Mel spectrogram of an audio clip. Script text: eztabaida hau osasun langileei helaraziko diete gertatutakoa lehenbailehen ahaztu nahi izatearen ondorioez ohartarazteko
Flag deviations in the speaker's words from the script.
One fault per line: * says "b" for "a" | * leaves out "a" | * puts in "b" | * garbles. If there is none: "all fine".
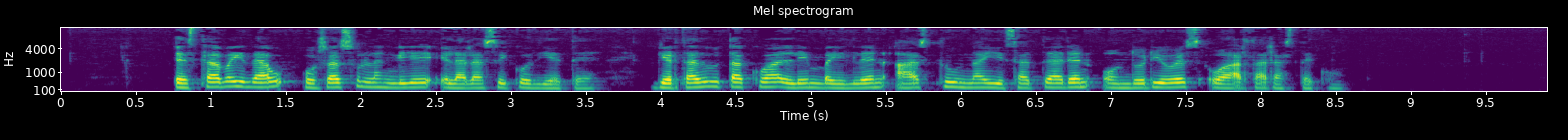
all fine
